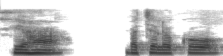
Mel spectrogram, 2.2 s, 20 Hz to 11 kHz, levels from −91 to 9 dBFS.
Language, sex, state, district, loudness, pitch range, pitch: Hindi, male, Chhattisgarh, Balrampur, -16 LUFS, 135-150 Hz, 145 Hz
